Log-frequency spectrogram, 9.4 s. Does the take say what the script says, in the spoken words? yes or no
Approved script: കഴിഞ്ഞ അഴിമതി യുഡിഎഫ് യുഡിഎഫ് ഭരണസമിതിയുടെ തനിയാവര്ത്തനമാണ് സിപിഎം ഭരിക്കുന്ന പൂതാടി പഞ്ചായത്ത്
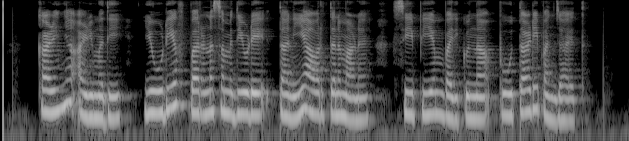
no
